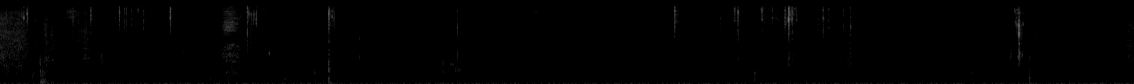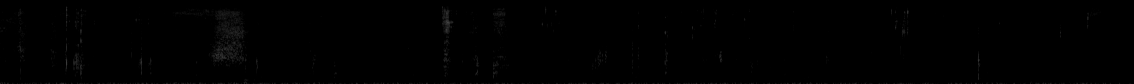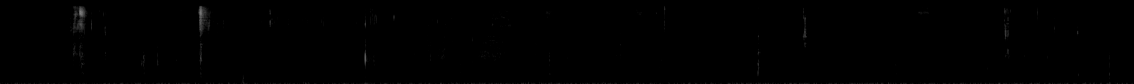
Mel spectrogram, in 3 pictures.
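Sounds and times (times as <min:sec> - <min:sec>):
chewing with wet mouth clicks: 0:28.8 - 0:34.0.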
